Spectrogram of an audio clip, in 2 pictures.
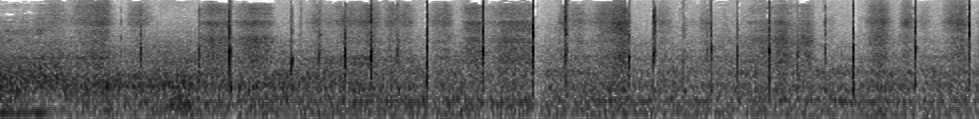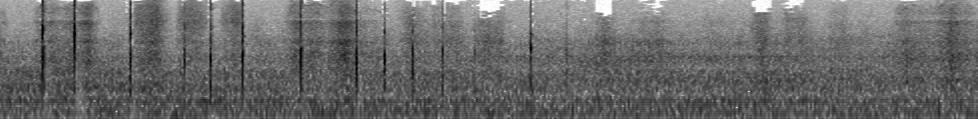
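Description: Steady road traffic noise with a run of sharp, irregular clicks, several a second, from about a second and a half in until about nine seconds in.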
